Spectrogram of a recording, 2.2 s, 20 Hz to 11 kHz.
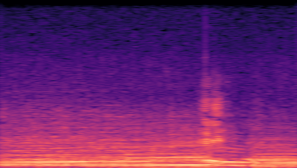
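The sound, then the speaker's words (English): A sports car races past at close to 90 or 100, its engine roaring loudly and steadily. The pitch drops sharply as it goes by, then the sound carries on at a lower tone. “besides that maniac driving at that speed. All units. A sports car looked like a Simonetti. I couldn't tell. Went by me too fast.”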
